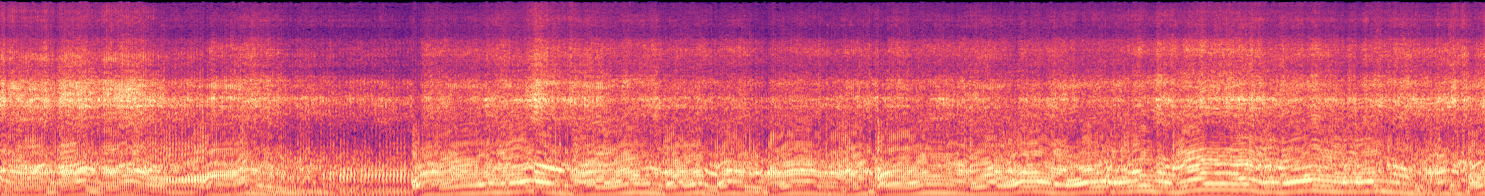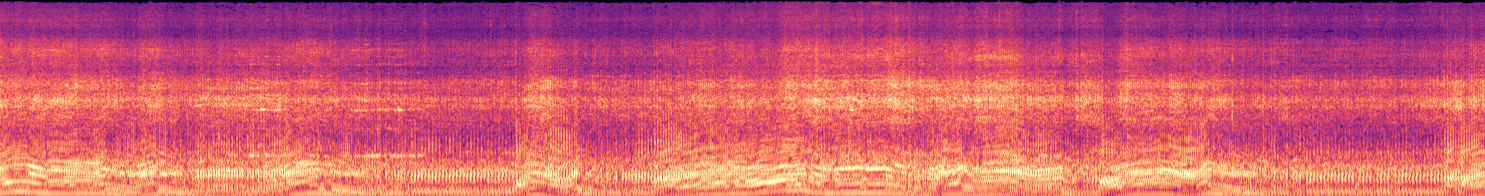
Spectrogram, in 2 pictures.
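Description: Husqvarna enduro motorcycle engine heard from the rider's helmet, revving up and dropping back over and over as the throttle is opened and closed on a snowy trail.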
